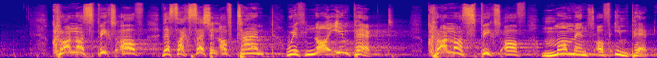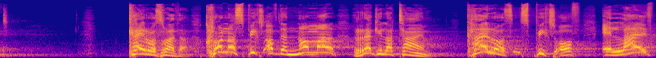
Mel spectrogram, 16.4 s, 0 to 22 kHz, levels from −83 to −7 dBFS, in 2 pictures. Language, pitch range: English, 215-305 Hz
